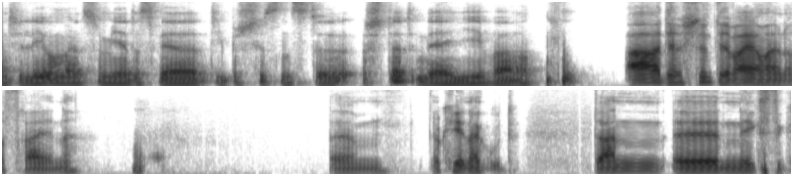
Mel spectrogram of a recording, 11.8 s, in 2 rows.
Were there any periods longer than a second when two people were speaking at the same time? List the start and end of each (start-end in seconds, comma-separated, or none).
none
